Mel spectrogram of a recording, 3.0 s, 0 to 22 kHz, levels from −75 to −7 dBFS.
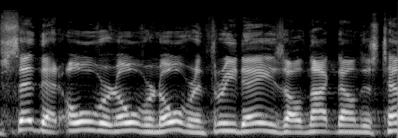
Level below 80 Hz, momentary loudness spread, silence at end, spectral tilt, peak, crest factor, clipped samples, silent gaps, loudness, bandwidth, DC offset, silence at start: -70 dBFS; 4 LU; 0 s; -4 dB/octave; -6 dBFS; 14 dB; under 0.1%; none; -20 LUFS; 15.5 kHz; under 0.1%; 0 s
